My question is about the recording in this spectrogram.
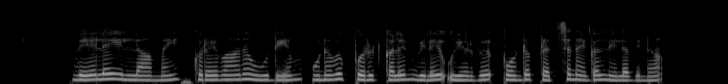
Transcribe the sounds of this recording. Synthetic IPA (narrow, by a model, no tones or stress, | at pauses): ʋeːlɐɪɪlːaːmɐɪkʊrɐɪʋaːnɐuːðɪjɐmʊnɐʋɯpːɔɾɯʈkɐɭɪnʋɪlɐɪʔʊjɐɾʋɯpoːndrɐpɪɾɐt͡ʃːɐnɐɪɣɐɭnɪlɐʋɪnaː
